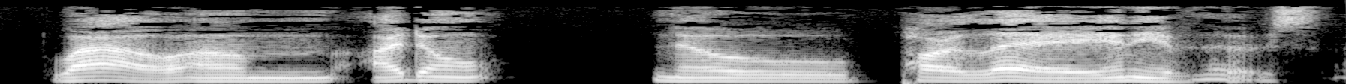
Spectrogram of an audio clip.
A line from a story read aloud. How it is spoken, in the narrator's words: I stammered out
